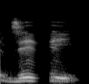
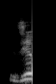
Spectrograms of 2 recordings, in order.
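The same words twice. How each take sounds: First: "যেই" drawn out into a gliding vowel; foreign-style J. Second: Said in the usual way. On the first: Shown as a demonstration. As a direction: stretch the letter J into "যেই". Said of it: "ওরা করে যেই". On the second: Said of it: "যে উচ্চারণ করি".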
